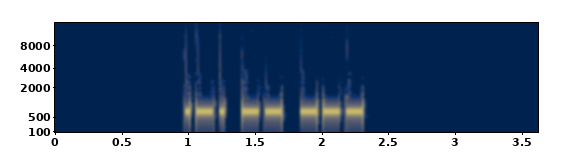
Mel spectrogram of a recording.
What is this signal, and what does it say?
Morse code, heard as a keyed tone, about 28 wpm, 700 Hz. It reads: RMO
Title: USA Call Sign Postfixes - 3 Letters 28wpm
